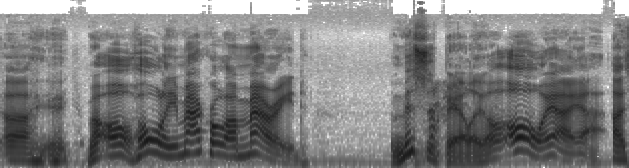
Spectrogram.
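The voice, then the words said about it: Impression of an old film character. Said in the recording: “impersonations of It's a Wonderful Life”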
